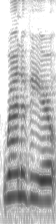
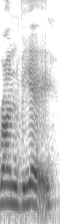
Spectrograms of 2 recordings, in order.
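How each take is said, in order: First: The name is said in a plain, everyday way. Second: The name is said in a fancy, showy way. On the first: "some people pronounce it" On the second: "if you want to be fancy"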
